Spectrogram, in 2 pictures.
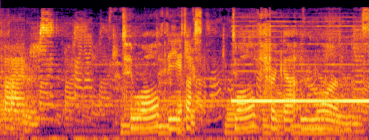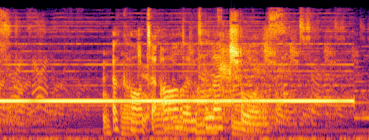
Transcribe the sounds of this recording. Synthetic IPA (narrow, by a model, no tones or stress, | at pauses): ãɪ̃mz̥ | tʰəɔlðiɛta | ɔlˠfɹəɡɑʔnn̩wʌ̃nz̥ | əkʰɔˑd̚tʰəʔɑlɪ̃ntʰəlɛk̚t͡ʃuəlˠz̥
